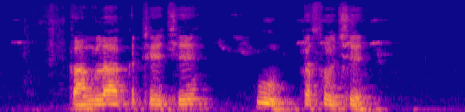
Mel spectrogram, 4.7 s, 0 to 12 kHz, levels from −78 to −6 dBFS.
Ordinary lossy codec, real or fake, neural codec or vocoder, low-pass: AAC, 32 kbps; real; none; 10.8 kHz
